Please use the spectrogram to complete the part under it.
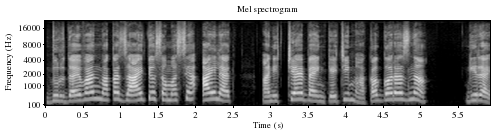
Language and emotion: Goan Konkani, disgusted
